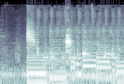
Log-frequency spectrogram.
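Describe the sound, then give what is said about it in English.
A small dog barks and yips excitedly in a quick run of high vocalizations, with one sharper yelp standing out midway. “Make sure her dog... She does have a little voice. She does. She saw something that excited her.”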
